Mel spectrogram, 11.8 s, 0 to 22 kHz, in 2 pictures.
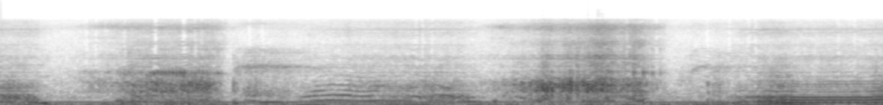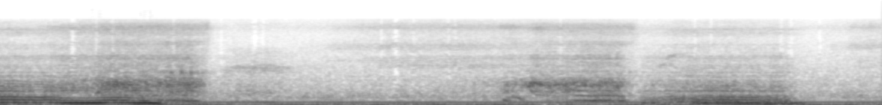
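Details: Snoring recorded July 25 2017: loud, rough snoring, with harsh rattling breaths, some with a groaning voiced tone, repeating every few seconds.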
